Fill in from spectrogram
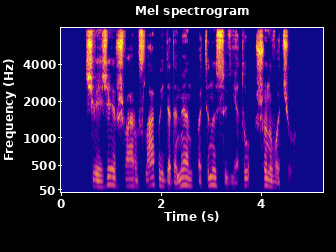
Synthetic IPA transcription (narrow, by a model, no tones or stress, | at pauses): ʃʲʋʲiɛʒʲɪɪɾʃʋɑːɾuːslˠɑːpɐɪd̪ʲɛd̪ɐmʲɪɐnt̪̚pɐt̪ʲɪnʊsʲʊʋʲiɛt̪uːʃʊnʋoːt͡ʃʲṵː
